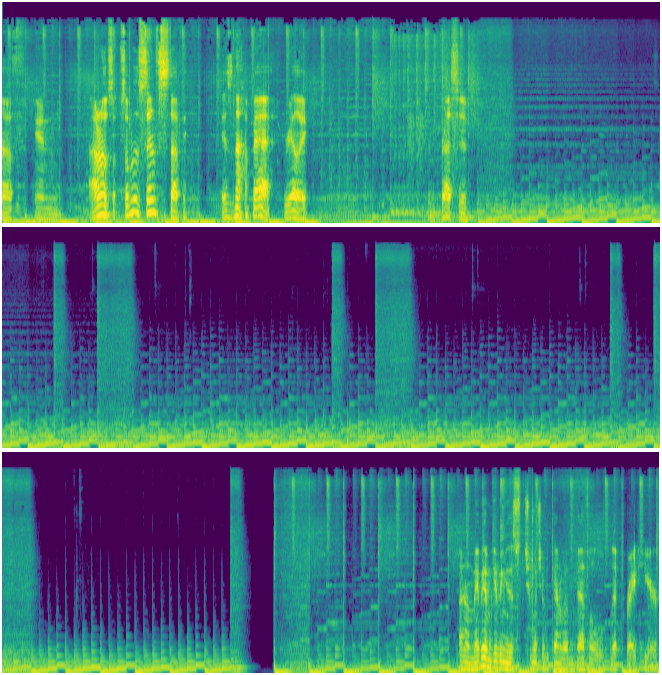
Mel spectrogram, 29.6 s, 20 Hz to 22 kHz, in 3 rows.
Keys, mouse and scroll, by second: 0.6 scroll down 1, 1.9 scroll up 1, 1.9 middle click, 2.3 scroll down 1, 2.5 scroll up 1, 2.8 scroll down 1, 3.1 middle click, 3.7 scroll down 1, 7.8 scroll up 1, 7.8 middle click, 8.2 shift+middle click, 9.5 middle click, 10.4 alt+z, 11.1 click, 15.2 middle click, 20.7 click, 25.0 middle click, 27.4 alt+z, 28.6 click, 29.2-29.5 middle drag.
